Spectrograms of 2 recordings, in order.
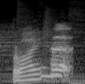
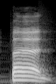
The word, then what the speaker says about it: Byrne: How do you say your second name? Brian? Byrne. Byrne, that's it.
